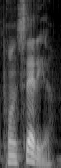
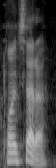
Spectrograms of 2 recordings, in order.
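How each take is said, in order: First: "poinsettia" as poin-SET-ee-uh; correct poinsettia. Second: "poinsettia" cut to poin-SET-uh; mispronounced poinsettia. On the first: Sportscaster correcting the bowl's name for listeners, "poinsettia" ending ee-uh. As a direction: keep the ee before the last uh in "poinsettia". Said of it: "It's poinsettia". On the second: Sportscaster showing listeners the wrong way, "poinsettia" as poin-SET-uh. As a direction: drop the ee sound from "poinsettia", ending just -uh. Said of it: "It's not poinsettia". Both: Shown as a demonstration.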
